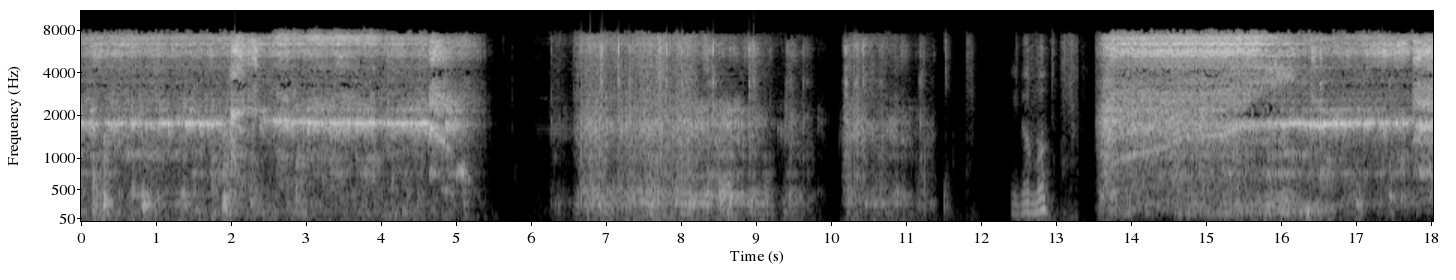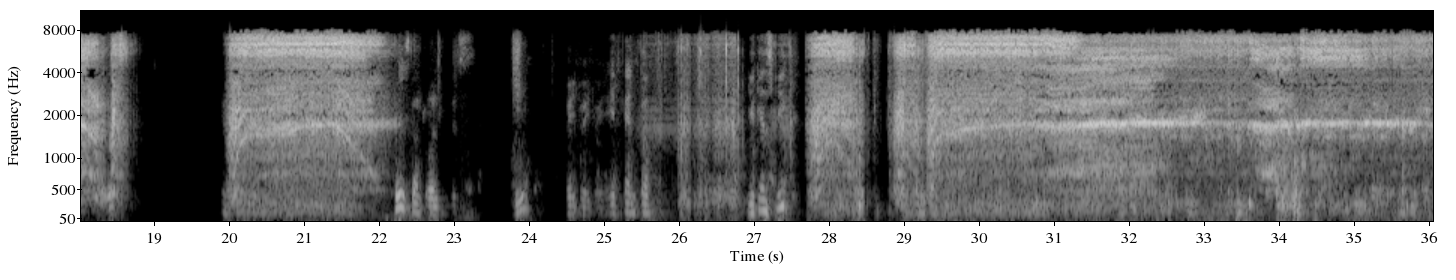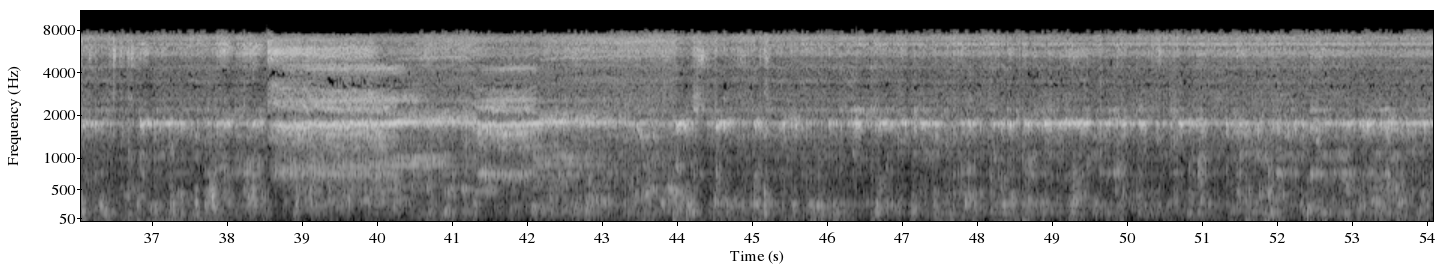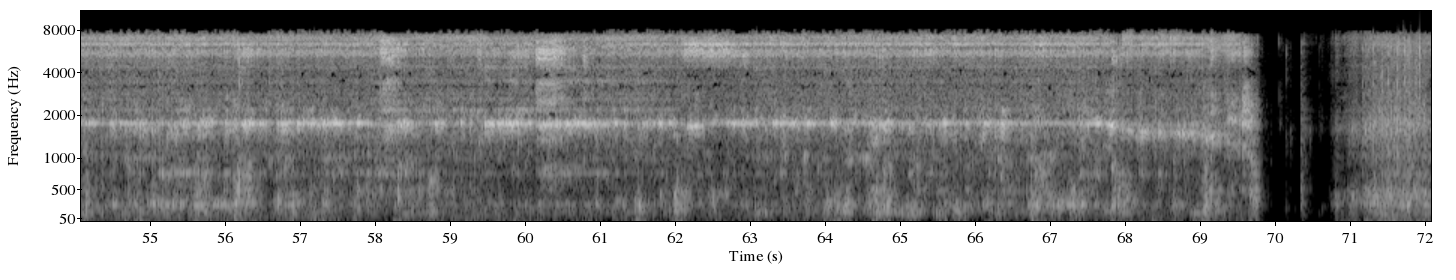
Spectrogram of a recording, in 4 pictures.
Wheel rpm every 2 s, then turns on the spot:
230, 240, 110, 10, 30, 20, 10, 160, 230, 90, 120, 0, 0, 10, 60, 210, 230, 230, 230, 220, 220, 230, 230, 240, 230, 230, 230, 230, 230, 230, 230, 230, 230, 230, 190, 30.
6-12 26-28 70-72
